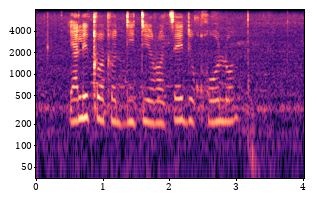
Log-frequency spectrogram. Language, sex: Tswana, female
